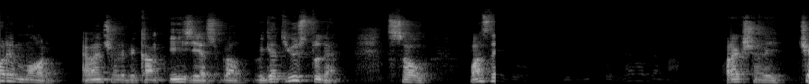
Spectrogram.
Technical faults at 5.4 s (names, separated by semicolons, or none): audio dropout to a faint residue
